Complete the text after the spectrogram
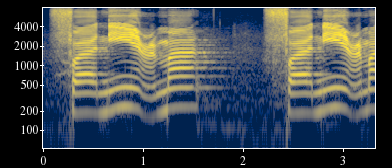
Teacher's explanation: فنعم، فا زبر فا، نون عین زیر نیع، میم زبر ما. نون کو عین کے ساتھ ملائے، عین کو گلے سے نکالیں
